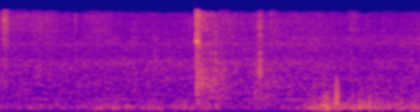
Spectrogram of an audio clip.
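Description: A sharp click about a second in and a couple of lighter ticks, over a steady hiss; near the end a short, louder low hum from a voice.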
